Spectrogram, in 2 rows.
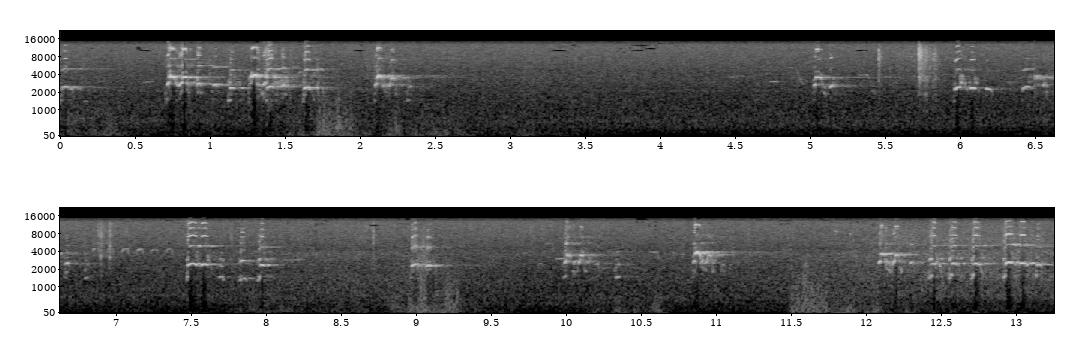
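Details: Bald eagle at the Fraser Point nest on 10 April 2019, when the eaglets fell out of the nest and returned: high, chittering call series with ringing overtones, repeated in bursts, with low thumps and rustling between them.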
